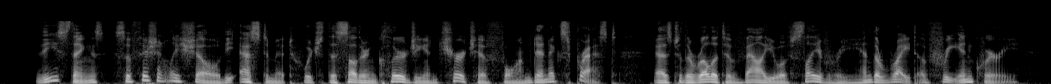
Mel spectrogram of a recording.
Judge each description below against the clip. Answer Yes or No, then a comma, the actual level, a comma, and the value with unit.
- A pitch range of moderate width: No, wide, 7.6 semitones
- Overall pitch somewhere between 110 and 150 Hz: No, very low, 90 Hz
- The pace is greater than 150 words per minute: Yes, average, 165 wpm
